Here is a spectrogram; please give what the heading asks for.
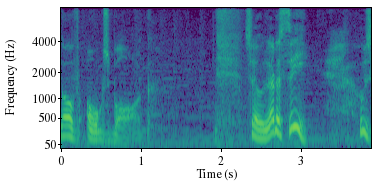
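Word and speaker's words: Augsburg: Augsborg. Augsborg is a German Bundesliga side. It's spelled A U G S B U R G. That's a spelling of Osborg.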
